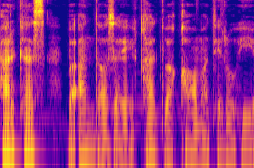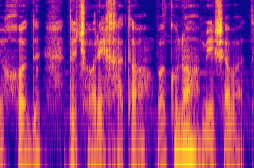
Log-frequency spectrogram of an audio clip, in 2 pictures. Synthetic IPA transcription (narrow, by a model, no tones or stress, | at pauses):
haɾkʰas | ba̰ʔand̪ɒːzaḭqʰat̪vaqʰɒmat̪ʰiɾuhijiχʊd̪ːʊt͡ʃʰɒːɾeχat̪ʰɒ̰vaɡʊnɒɦmeʃava̰d̪̥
